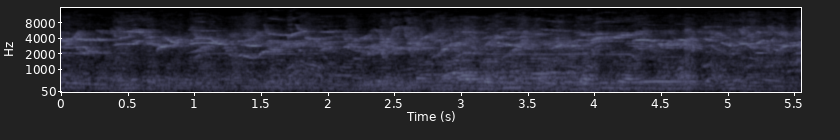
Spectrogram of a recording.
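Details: Oriental magpie-robin singing in continuous 'ngerol' style with tight gaps: a dense, unbroken stream of whistled and chattering phrases, rapidly rising and falling notes packed closely together, with faint background murmur.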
